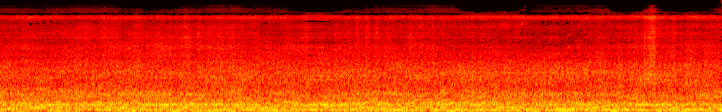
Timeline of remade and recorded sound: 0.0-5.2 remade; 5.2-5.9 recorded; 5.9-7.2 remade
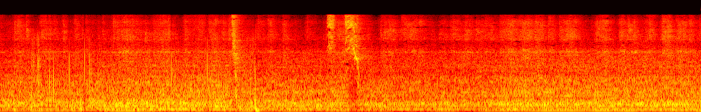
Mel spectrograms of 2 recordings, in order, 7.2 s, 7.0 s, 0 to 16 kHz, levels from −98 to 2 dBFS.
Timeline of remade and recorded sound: 0.0-7.0 recorded

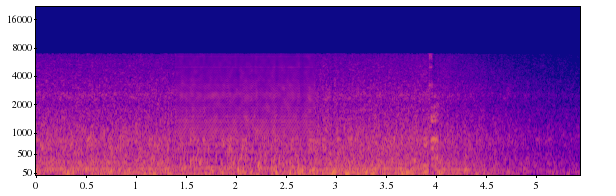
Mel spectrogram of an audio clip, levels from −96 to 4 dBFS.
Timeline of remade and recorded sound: 0.0-1.4 recorded; 1.4-2.8 remade; 2.8-5.4 recorded

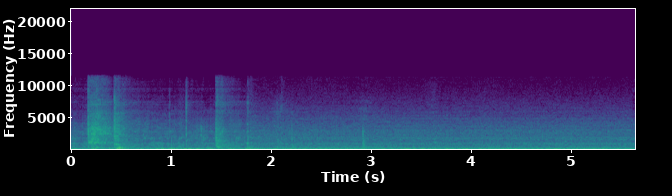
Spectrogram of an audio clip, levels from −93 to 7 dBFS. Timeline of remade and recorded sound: 0.0-1.8 remade; 1.8-5.6 recorded

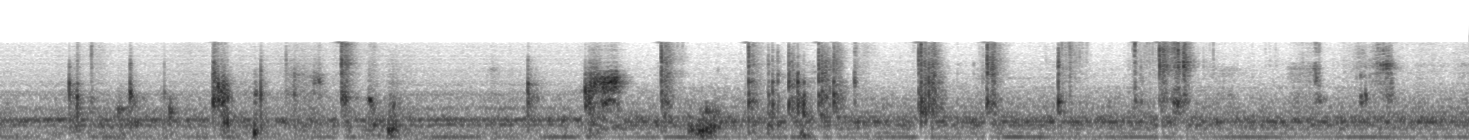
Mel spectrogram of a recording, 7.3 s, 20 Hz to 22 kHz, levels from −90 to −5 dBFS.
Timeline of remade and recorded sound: 0.0-3.0 remade; 3.0-7.3 recorded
